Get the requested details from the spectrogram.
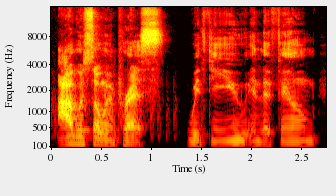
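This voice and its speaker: A man's voice: lowish voice, unhurried. A man, a film director hosting a podcast, chatting casually and telling stories with lots of fillers. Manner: animated, rambling storyteller with many fillers. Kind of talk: casual conversation.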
